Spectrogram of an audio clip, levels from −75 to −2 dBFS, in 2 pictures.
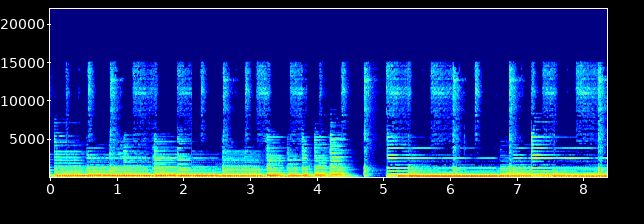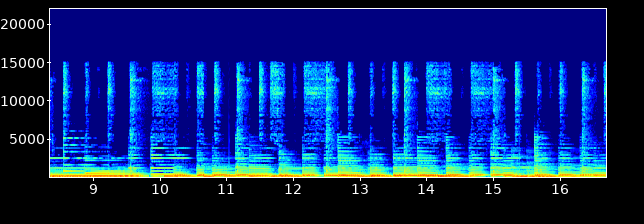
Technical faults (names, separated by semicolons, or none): damaged data in a compressed stream; block of digital silence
